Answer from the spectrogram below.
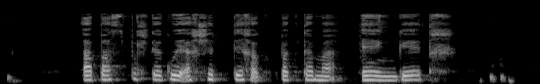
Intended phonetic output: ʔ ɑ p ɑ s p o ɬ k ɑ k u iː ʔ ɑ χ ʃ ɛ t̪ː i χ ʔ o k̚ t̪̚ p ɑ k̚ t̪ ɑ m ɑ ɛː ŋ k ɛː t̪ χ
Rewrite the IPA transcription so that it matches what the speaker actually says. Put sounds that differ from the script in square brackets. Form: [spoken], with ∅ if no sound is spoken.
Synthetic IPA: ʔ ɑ p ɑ s p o ɬ k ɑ k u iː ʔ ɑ χ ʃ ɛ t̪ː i χ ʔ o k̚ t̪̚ p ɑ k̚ t̪ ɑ m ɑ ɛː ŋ k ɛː t̪ χ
